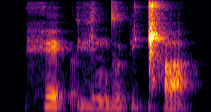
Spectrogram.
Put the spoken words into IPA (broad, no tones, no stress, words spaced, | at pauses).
he ʔə̰vʲə ndʊpʲəǁʰa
